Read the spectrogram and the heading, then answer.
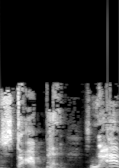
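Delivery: very high, upset, distressed outburst. Narrating a scene to two players, voicing Marsh, distressed. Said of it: "Marsh seems distressed by what's just happened".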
